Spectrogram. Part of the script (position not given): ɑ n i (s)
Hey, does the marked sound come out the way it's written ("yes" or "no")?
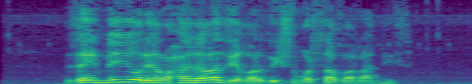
no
